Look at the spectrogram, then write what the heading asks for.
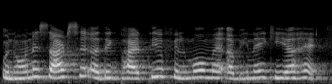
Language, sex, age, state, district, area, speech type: Hindi, female, 18-30, Madhya Pradesh, Jabalpur, urban, read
